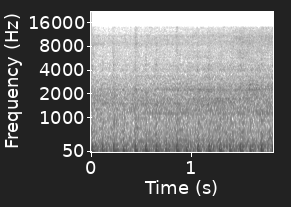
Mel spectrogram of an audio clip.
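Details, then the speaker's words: Bajaj Discover 135 motorcycle that was submerged, with water in the oil and a seized engine; after a full engine rebuild it idles with an even, steady low thump, refined with no tapping or knocking: normal idle. "तो फिर मैंने इसका पूरा total engine किया है और आप देखिए यहां पर बिल्कुल इसकी जबरदस्त रिफाइन इसकी साउंड हो चुकी"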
